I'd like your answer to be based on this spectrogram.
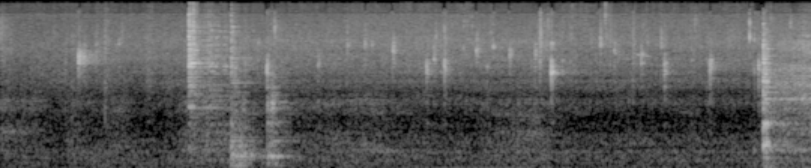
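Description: Zucchini blossom fritters frying in a pan, a faint steady sizzle broken by a few sharp ticks and pops, close and quiet with no voices.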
